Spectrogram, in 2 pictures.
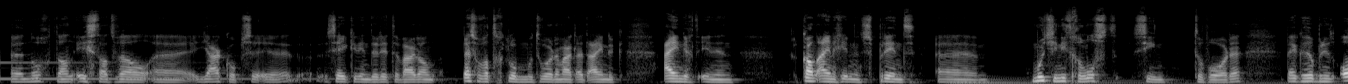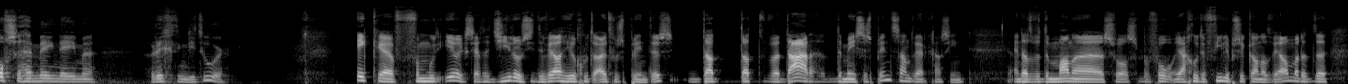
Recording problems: background music; faint; throughout; 25 dB below the speech

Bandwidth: 15.5 kHz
